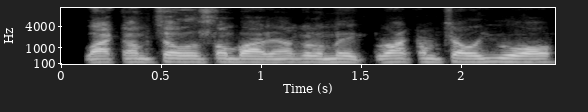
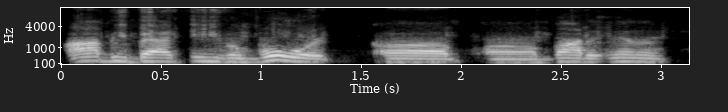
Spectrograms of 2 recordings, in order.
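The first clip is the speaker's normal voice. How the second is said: ordinary talk, nothing marked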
